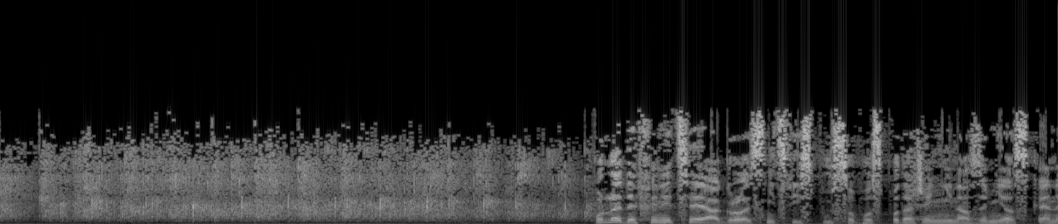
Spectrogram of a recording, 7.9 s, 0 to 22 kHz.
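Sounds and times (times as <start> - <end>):
audience clapping: 0.0 - 5.9
speech: 4.5 - 7.9.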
